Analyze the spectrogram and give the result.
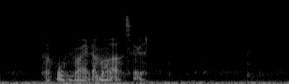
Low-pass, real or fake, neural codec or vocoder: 9.9 kHz; fake; autoencoder, 22.05 kHz, a latent of 192 numbers a frame, VITS, trained on many speakers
